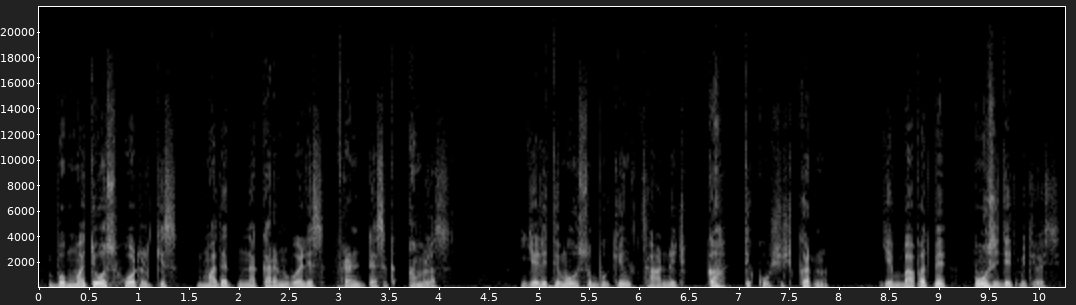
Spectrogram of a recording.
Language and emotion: Kashmiri, angry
